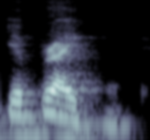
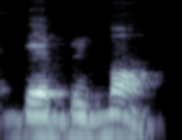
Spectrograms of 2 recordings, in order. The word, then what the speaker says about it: debridement: call a wound toilet the proper word is wound debridement and it's a french word some people pronounce it as debris more because it's french french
